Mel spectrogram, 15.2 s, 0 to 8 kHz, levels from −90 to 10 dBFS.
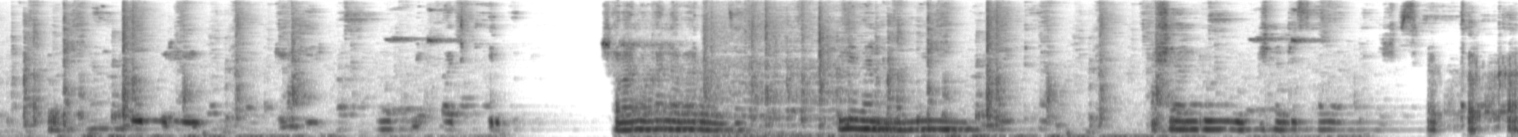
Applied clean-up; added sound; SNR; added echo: classical method WPE with log-MMSE.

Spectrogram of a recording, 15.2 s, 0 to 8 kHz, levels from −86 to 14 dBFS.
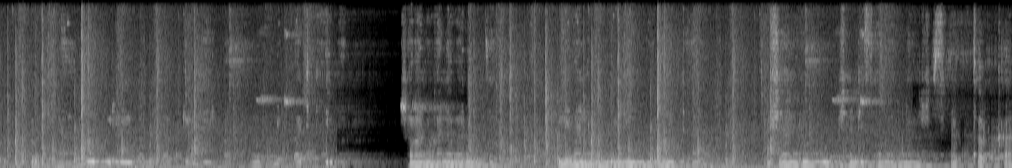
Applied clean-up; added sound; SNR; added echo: none; Walk, footsteps; 7 dB; reverberation time 1.9 s.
